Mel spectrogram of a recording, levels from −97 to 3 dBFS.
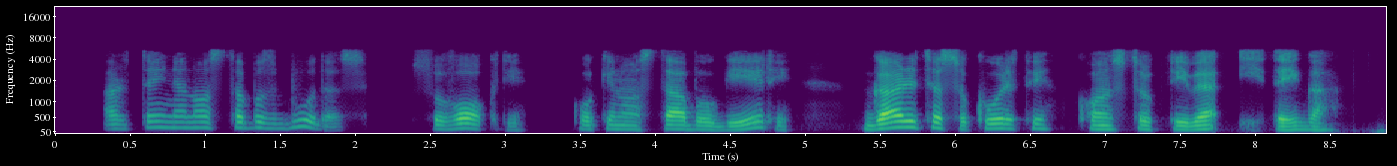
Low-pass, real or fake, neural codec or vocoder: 5.4 kHz; fake; codec, 24 kHz, 0.5 kbps, DualCodec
